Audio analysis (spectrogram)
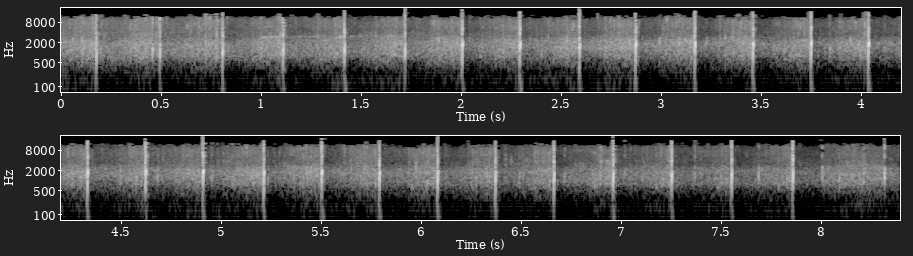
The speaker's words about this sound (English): Just give these guys a clap.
